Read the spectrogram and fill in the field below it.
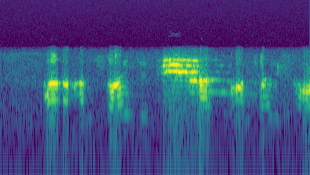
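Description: A cat meows several times in a row, a string of short, bright calls with one longer drawn-out meow in the middle, moderately loud.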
